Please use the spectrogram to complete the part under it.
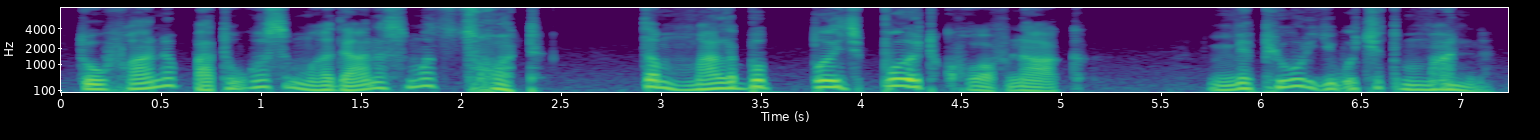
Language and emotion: Kashmiri, disgusted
